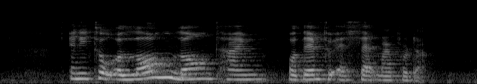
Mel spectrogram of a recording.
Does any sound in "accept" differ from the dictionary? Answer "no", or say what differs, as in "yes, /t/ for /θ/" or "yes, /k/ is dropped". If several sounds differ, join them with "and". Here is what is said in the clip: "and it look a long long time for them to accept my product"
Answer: yes, /k/ is dropped and /p/ is dropped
